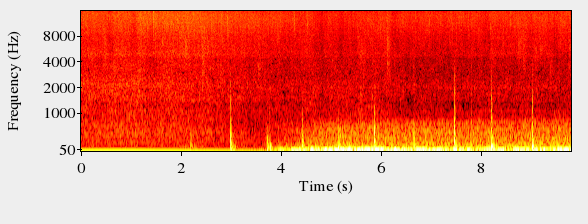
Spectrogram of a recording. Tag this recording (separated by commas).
Sink (filling or washing)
